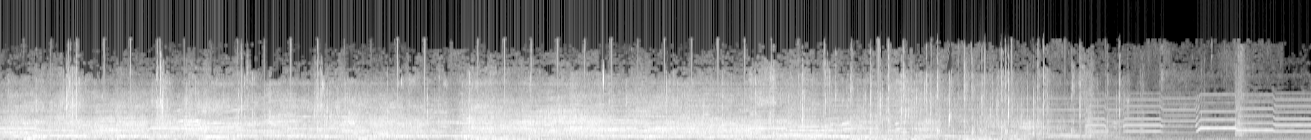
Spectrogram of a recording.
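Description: A rugby team performing a haka: many young men shouting together in unison, with heavy low thumps of stamping partway through. The voices fade, and electronic music notes come in near the end.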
